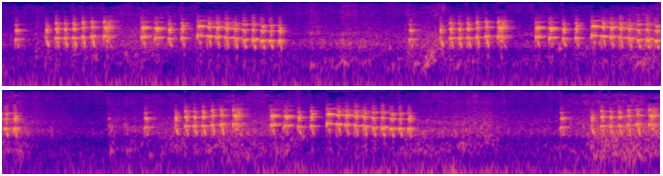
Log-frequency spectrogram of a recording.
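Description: Dolphins give bursts of squeaky, buzzing whistles with bright overtones, coming in repeated runs of about a second.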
